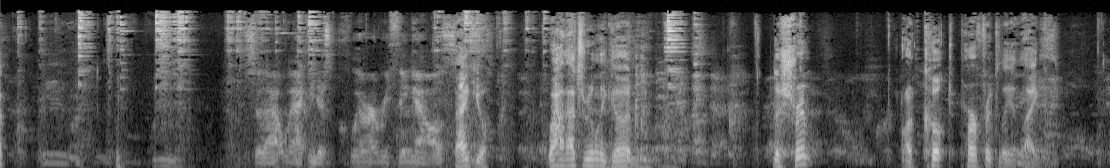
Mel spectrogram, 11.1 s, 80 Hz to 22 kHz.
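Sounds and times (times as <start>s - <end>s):
silverware and plates clinking on a table: 0.0s - 8.1s
speech: 2.6s - 6.8s, 7.7s - 8.2s, 9.0s - 10.6s.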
